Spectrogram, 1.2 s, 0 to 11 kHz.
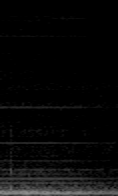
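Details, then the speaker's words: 1986 Panasonic RX-FD80 boombox: a steady low buzz with a few fixed tones in the audio output, present even while a tape plays and in other locations. Cause not yet confirmed. "and we can hit play and yeah even with the tape in you can still hear that noise"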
